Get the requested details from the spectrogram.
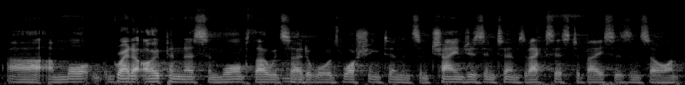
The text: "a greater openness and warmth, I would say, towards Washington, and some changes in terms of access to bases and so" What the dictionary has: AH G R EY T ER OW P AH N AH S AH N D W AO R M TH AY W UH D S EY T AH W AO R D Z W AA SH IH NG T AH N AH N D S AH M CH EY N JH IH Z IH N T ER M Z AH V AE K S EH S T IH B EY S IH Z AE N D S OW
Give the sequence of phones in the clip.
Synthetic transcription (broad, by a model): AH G R EY T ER OW P AH N AH S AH N W AO R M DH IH W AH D S EY T AH W AO R D Z W AA SH IH NG T AH N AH N S AH M CH EY N JH IH Z IH N T ER M Z AH V AE K S EH S T IH B EY S IH Z N S OW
